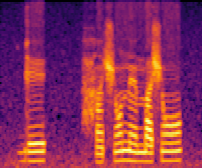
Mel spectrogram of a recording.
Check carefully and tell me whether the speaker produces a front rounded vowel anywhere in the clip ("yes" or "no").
no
